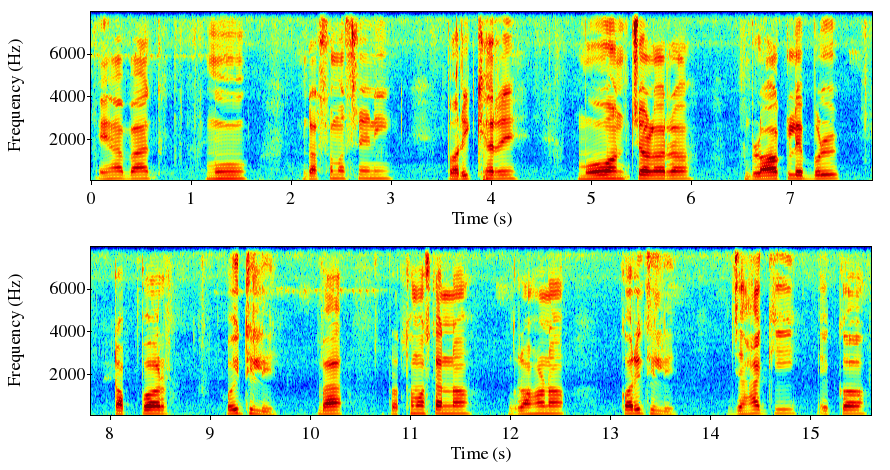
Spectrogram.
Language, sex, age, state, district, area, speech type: Odia, male, 45-60, Odisha, Khordha, rural, spontaneous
